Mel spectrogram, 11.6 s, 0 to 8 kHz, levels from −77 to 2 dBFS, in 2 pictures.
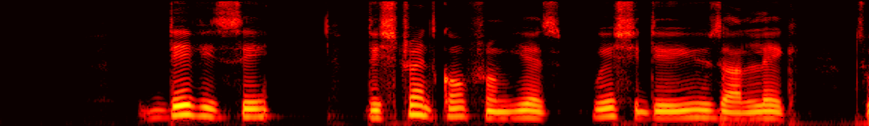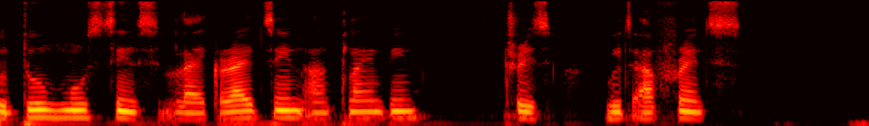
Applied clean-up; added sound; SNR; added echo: neural mask model DeepFilterNet 3.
